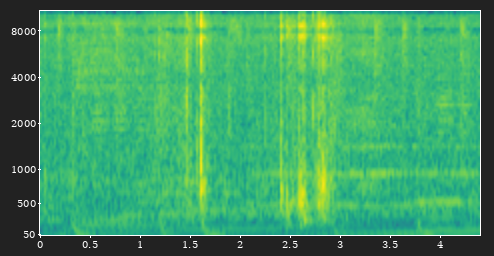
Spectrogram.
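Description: A plastic compost barrel being turned by hand on its pole: one sharp knock about a second and a half in, then a few short creaks and squeaks, which the owner puts down to the barrel hanging up on the bar in the middle. Steady background music runs under it.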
